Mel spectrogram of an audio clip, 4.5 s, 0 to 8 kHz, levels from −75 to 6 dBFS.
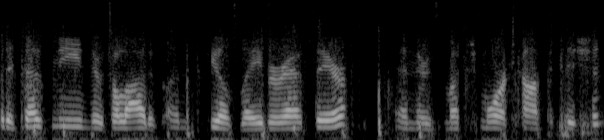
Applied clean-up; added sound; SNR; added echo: neural mask model RNNoise.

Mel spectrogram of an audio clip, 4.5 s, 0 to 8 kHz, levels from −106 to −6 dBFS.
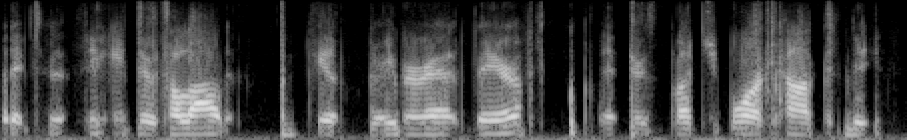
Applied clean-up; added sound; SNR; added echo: neural diffusion model UNIVERSE++.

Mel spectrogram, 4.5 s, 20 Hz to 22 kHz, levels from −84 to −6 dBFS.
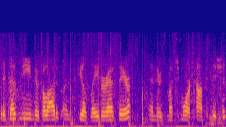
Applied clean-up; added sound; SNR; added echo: none; Livestock, farm animals, working animals; 10 dB; none.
